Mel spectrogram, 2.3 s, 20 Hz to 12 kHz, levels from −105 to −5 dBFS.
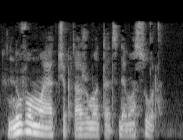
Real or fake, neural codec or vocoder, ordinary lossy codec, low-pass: real; none; MP3, 64 kbps; 7.2 kHz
